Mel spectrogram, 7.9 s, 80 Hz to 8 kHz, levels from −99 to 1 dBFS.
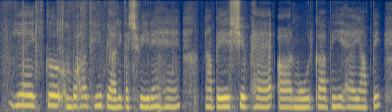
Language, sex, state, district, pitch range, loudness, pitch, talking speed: Hindi, female, Bihar, Darbhanga, 225-245 Hz, -17 LUFS, 230 Hz, 135 wpm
